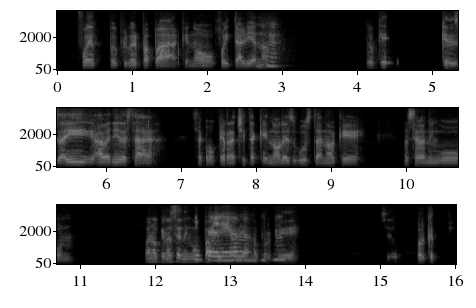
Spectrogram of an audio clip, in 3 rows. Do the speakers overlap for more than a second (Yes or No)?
Yes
